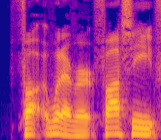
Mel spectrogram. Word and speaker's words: Fauci: I think maybe her end goal is to make Fauci look bad.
